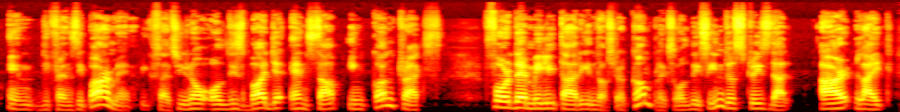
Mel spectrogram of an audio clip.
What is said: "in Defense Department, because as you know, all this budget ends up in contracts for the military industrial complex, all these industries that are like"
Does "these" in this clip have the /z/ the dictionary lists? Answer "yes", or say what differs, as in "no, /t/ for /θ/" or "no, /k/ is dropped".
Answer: no, /s/ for /z/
